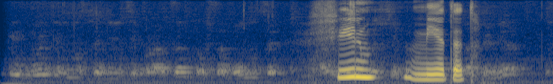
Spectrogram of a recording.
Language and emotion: Russian, neutral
